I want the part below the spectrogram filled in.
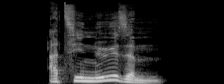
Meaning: strong dative masculine/neuter singular of azinös
- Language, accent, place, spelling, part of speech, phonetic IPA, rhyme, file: German, Germany, Berlin, azinösem, adjective, [at͡siˈnøːzm̩], -øːzm̩, De-azinösem.ogg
